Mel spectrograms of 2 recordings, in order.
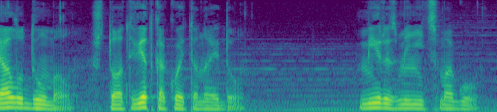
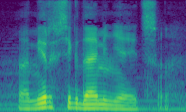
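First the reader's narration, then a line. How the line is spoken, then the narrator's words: Snorting. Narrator (Russian): хмыкнул собеседник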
